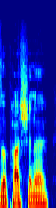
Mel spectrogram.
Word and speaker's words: Vipassana: It's spelled Vipassana, but it's pronounced Vipassana.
